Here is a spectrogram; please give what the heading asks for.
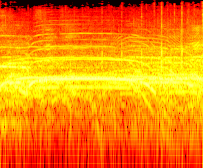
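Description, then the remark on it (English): A very large crowd gathered in one room at a comic convention cheers and whoops continuously, a dense wall of shouting voices with scattered claps and high yells rising above the roar. “That was definitely such a large crowd.”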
